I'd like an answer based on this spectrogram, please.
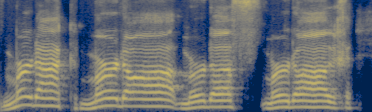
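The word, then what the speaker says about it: Murdaugh: they said it and the last name is murdoch that's how it's pronounced mean anything but what's funny about that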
